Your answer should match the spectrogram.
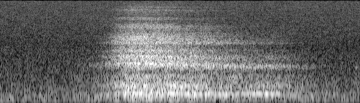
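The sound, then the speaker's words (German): A single soft snore from a sleeping little girl, a breathy rasp with a faint low drone lasting about a second, quiet with no talking around it. “Die schnarcht schon ein bisschen.”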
